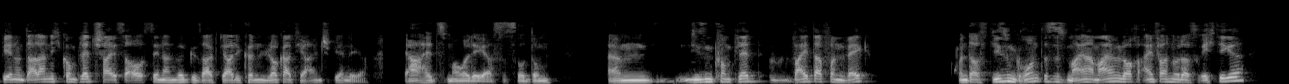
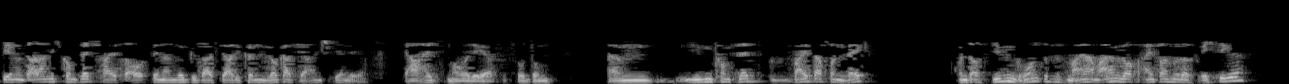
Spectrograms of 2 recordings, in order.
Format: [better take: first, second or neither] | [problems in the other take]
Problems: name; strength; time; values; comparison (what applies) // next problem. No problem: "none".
first | garbled, watery; badly; nothing above 3 kHz; slightly in the first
